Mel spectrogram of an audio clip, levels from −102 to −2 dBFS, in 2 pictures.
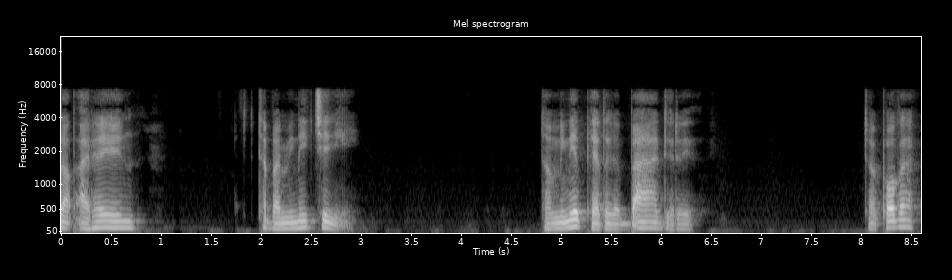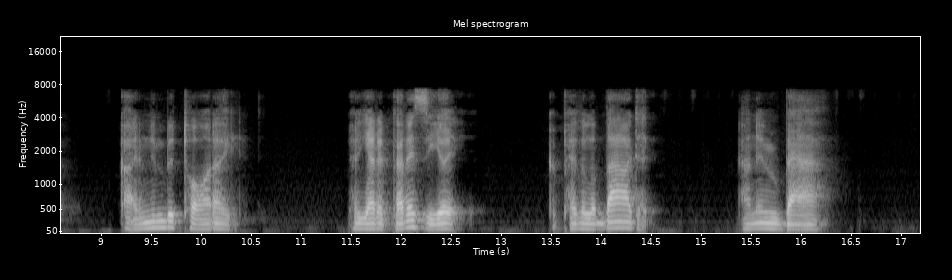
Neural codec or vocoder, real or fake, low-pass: codec, 16 kHz, 0.5 kbps, FunCodec, trained on LibriTTS, 25 frames a second; fake; 7.2 kHz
